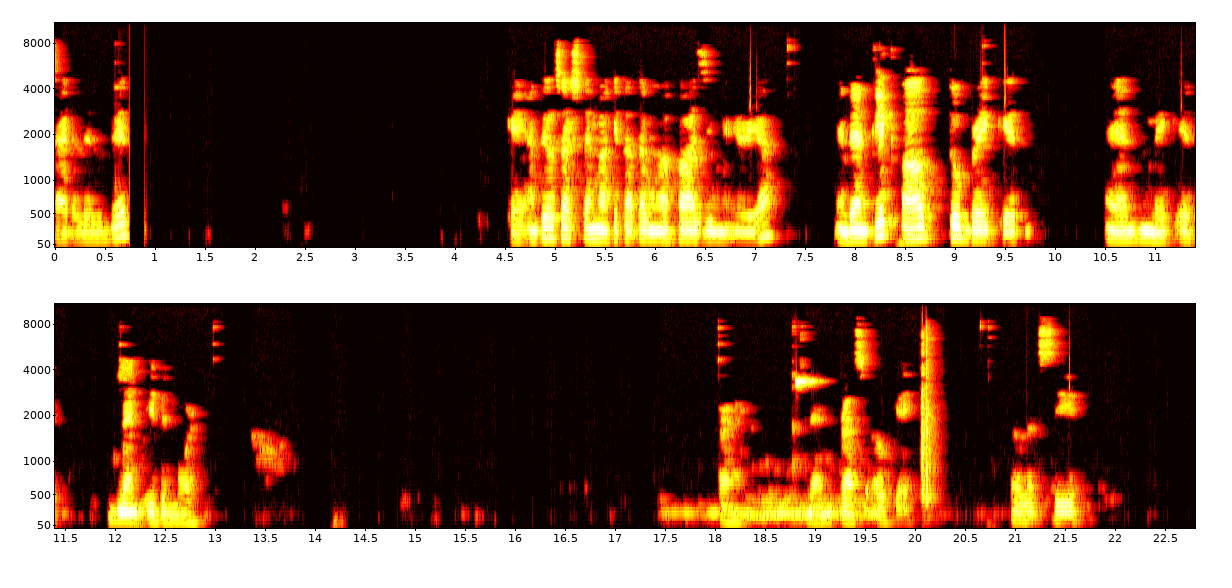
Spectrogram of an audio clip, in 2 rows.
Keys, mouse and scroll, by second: 16.0-22.8 alt+drag.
